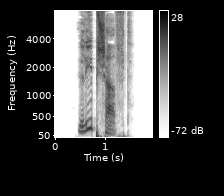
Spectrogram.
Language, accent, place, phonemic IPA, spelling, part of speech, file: German, Germany, Berlin, /ˈliːpʃaft/, Liebschaft, noun, De-Liebschaft.ogg
- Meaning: liaison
